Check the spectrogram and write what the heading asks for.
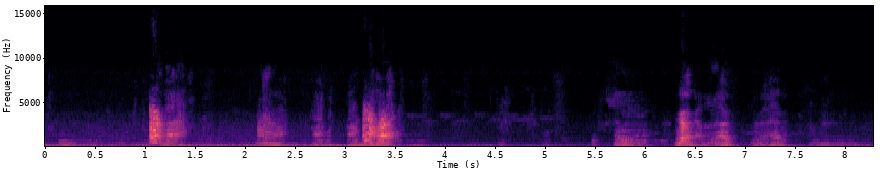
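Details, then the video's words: Golden retriever puppies at play in a cramped space, running and jumping; bursts of sharp, high yapping barks in small clusters, pausing between groups, over a low background hum. "puppies play in tight areas, run, jump n bark. cute puppy barking"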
